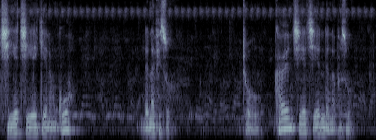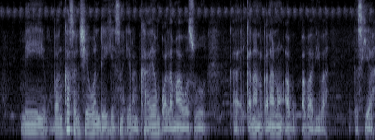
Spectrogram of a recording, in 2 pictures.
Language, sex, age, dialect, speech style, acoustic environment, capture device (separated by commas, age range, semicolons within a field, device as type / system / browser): Hausa, male, 35-44, Nigeria - Kano, happy, people talking, mobile / Linux / Chrome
